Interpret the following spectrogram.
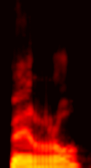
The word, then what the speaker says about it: perro: Perro se escribe con dos R's y suena doble. Perro, cuando se escribe con una sola R, suena simple. Pero, perro, pero, perro, pero.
